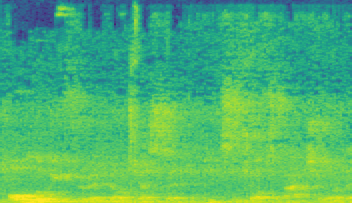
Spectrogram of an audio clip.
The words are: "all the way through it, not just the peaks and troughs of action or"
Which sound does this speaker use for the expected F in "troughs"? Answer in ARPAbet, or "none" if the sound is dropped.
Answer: P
